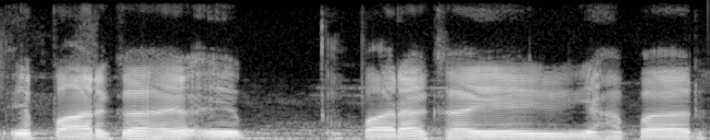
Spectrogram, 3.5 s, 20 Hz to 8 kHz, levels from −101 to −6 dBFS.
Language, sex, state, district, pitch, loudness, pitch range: Hindi, male, Chhattisgarh, Bilaspur, 135 Hz, -15 LUFS, 130-140 Hz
